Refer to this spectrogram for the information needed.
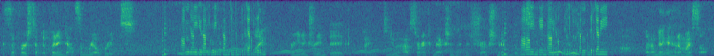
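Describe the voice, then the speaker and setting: A streamer with a raspy voice voicing a male raccoon businessman in a game, speaking formally and slowly. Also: mid-range voice, huge pitch swings, heavy background noise. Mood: pompous welcoming. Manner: formal, grandly welcoming speech, drawn-out pacing. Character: fussy cheerful raccoon businessman, male, middle-aged. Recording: loud game music behind.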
